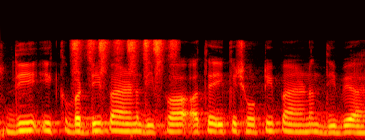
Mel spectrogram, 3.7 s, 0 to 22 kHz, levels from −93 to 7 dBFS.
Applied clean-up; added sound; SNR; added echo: none; Rattle (instrument); 10 dB; none.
